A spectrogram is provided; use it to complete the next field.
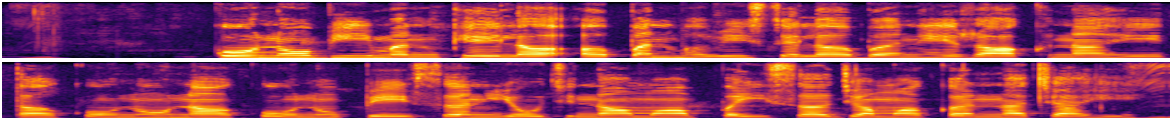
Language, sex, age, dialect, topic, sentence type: Chhattisgarhi, female, 18-24, Western/Budati/Khatahi, banking, statement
